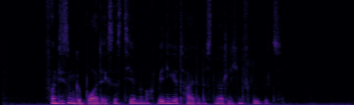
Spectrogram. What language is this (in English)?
German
